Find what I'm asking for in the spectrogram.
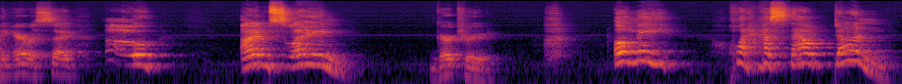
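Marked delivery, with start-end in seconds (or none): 1.0-3.5 high, slow stage death cry; dying Polonius. Acted. Stabbed behind the arras, high drawn-out dying cry. 6.1-8.9 high, loud, drawn-out dismay; horrified cry. Acted. Gertrude sees her son's killing, high horrified wail.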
